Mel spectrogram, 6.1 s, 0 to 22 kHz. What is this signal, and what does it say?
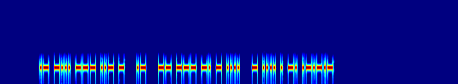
Morse code, heard as a keyed tone, about 50 wpm, 700 Hz. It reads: ABOUT A MONTH THEN.
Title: Sentences from Top 800 Words 50wpm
